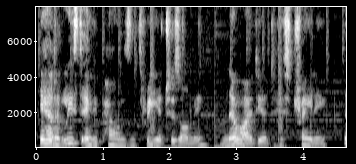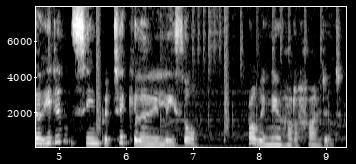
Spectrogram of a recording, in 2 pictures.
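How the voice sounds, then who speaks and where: A woman reading scripted first-person fiction as a narrator, in a deliberate, dramatic storytelling manner. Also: lowish voice, dark tone, breathy edge, low-quality recording.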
